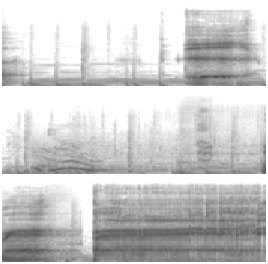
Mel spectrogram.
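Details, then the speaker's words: Girl streaming on Twitch, several loud, drawn-out croaky voiced burps after she says she just coughed and burped, with music and talk in the background; burping. "oh my God that was disgusting I just coughed and burped sorry I was right here that was so loud"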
